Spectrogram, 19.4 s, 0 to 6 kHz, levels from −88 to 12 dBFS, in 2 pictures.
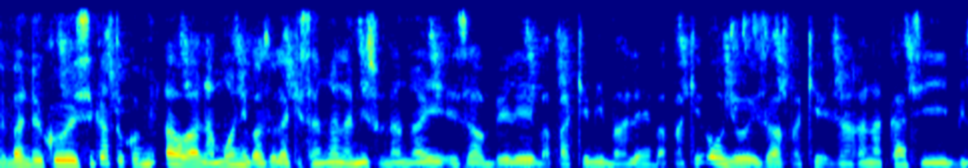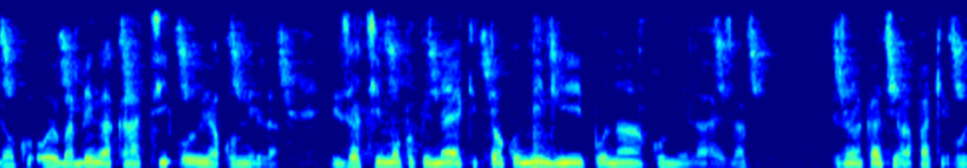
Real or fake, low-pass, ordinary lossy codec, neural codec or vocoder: real; 5.4 kHz; AAC, 48 kbps; none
